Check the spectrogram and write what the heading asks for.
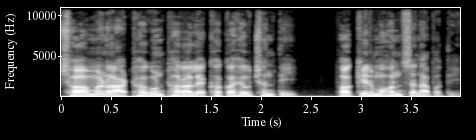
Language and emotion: Odia, neutral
